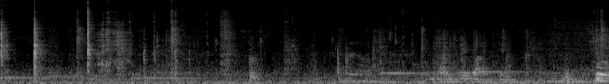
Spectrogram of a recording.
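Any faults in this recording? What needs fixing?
Nothing in this recording of sounds needs fixing. No fault can be heard anywhere in it.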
